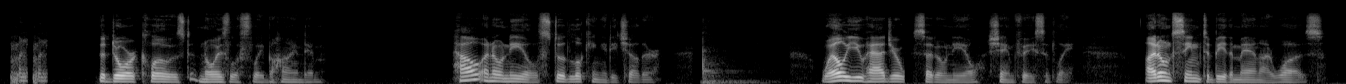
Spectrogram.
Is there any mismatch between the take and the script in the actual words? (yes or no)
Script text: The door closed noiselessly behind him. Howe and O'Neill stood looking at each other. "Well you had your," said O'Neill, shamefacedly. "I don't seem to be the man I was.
no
